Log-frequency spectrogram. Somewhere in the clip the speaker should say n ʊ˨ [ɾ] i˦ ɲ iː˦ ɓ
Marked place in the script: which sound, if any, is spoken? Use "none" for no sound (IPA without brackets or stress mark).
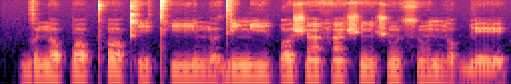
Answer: d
